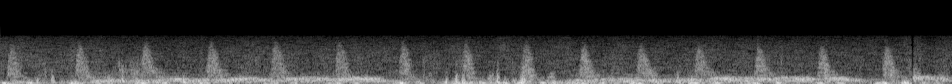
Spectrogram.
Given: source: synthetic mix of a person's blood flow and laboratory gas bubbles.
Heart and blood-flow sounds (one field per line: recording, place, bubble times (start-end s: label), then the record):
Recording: Doppler ultrasound of blood flow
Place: subclavian vein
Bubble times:
1.18-1.42 s: bubbles
From the record:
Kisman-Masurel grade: 112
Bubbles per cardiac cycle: 1 to 2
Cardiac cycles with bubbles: 1 to 10%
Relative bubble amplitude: moderate (0.250 to 0.450)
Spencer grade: 1 (occasional bubble signal discernible with the cardiac motion signal, with majority of cardiac periods free of bubbles)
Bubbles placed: anywhere in the cardiac cycle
